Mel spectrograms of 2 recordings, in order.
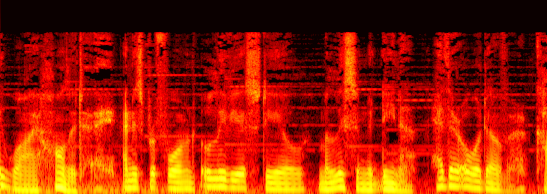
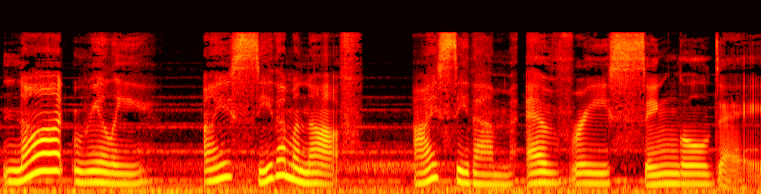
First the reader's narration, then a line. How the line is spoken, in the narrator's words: Tanya said slowly, without even looking up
